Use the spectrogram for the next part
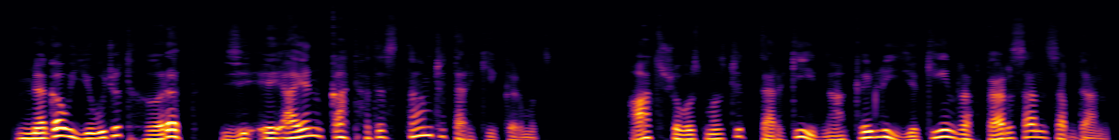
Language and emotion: Kashmiri, surprised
